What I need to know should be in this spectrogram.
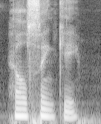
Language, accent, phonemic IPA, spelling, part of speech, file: English, US, /hɛlˈsɪŋ.ki/, Helsinki, proper noun, En-us-Helsinki.ogg
- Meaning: 1. The capital city of Finland; a municipality, the capital of the region of Uusimaa, Finland 2. The Finnish government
